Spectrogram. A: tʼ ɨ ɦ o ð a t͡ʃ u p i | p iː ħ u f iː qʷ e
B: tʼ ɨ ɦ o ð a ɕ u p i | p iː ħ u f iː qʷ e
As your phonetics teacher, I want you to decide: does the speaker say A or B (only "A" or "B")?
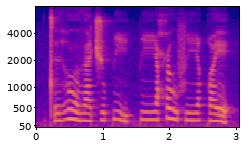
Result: A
